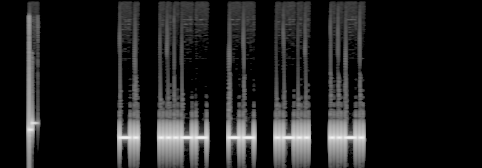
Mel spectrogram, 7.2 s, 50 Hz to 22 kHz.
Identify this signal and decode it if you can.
Morse code, heard as a keyed tone, about 22 wpm, spaced as for 16 wpm, 700 Hz. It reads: N3MLF
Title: USA Call Signs - 5 Characters - 2x Character Spacing - 22wpm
